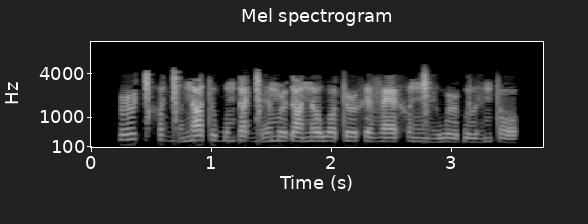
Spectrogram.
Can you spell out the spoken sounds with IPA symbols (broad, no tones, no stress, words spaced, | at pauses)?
ə˞ǀʰʌ ɡ͡ǀʌnɑtʊ bʌmɗɑɡ͡ǀɛmə˞ ɗɑnʌwɔ tə˞xɛ væxʌ ŋ͡ǀɛ̤ wə˞ɓʊlɛ̤mtɔ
